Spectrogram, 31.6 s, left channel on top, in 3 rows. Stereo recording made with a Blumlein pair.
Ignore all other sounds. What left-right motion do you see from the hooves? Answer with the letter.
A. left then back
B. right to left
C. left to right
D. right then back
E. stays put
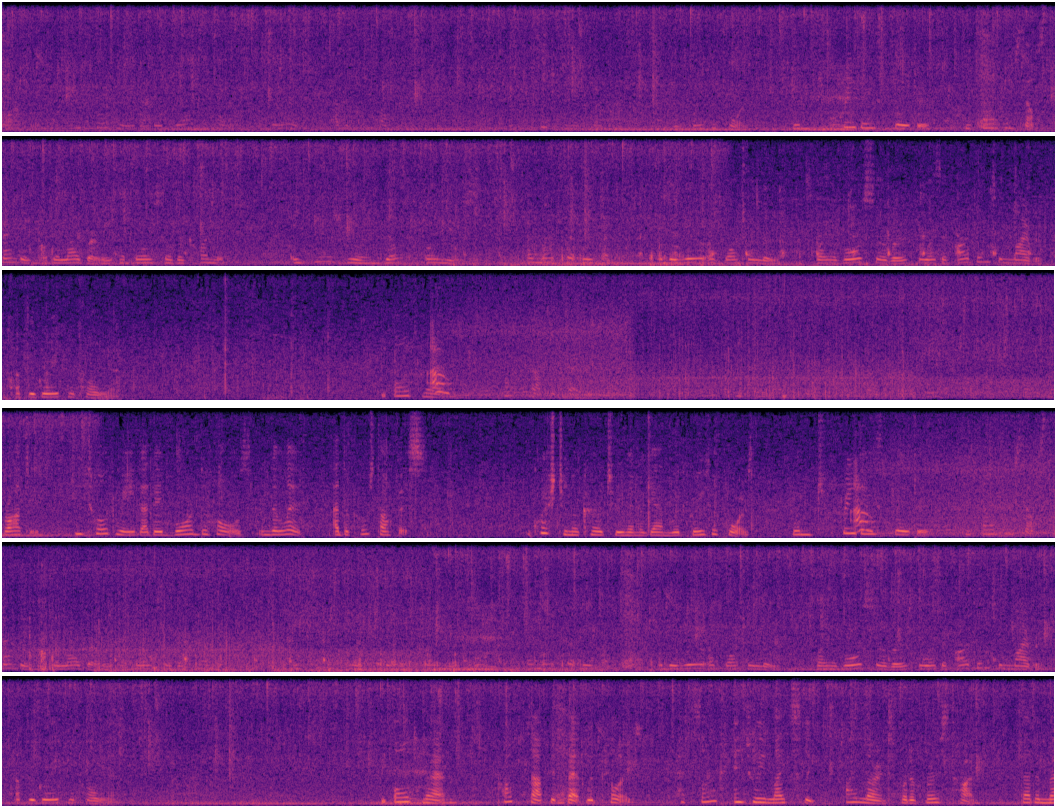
B.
